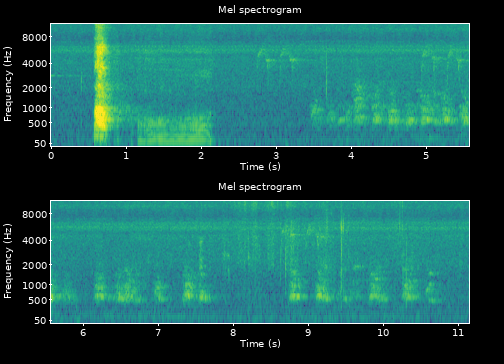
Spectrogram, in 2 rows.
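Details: Cardigan Welsh Corgi puppies, filmed 16 October 2020 while getting used to the garden and much more active than a week earlier, give one sharp bark, a low rumbling growl, then a string of soft yips.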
